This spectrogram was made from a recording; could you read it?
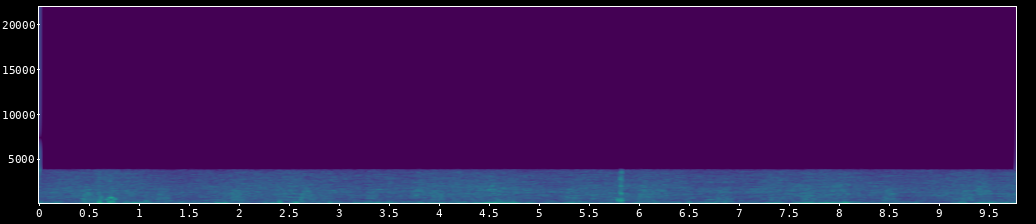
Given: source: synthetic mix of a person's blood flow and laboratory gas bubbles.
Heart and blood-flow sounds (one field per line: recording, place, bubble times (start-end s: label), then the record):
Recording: Doppler ultrasound of blood flow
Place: subclavian vein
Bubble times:
0.56-0.80 s: bubbles
5.77-5.86 s: bubbles
From the record:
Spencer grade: 1 (occasional bubble signal discernible with the cardiac motion signal, with majority of cardiac periods free of bubbles)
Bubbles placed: anywhere in the cardiac cycle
